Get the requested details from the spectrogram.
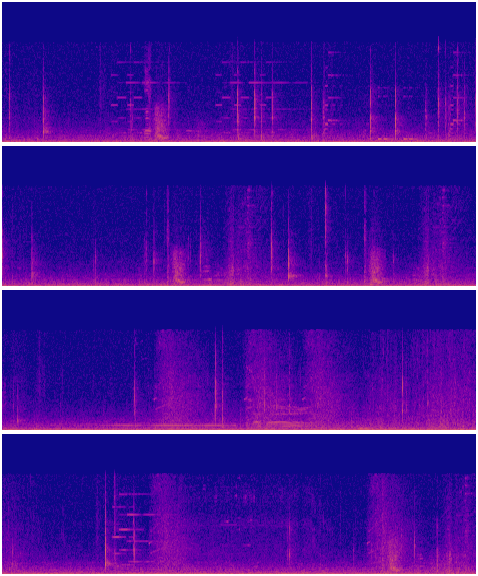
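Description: Upbeat game music plays steadily.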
